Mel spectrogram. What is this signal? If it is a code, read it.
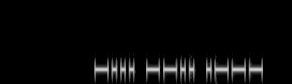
Morse code, heard as a keyed tone, about 28 wpm, 700 Hz. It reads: BZJ
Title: USA Call Sign Postfixes - 3 Letters 28wpm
